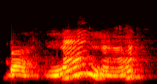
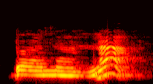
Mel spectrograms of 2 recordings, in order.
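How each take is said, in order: First: The stress is on the second syllable. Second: The stress is on the third syllable. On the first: The speaker calls it right. "La segunda, que sí es correcto" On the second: The speaker calls it wrong. "Y en la tercera, que no es correcto también"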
